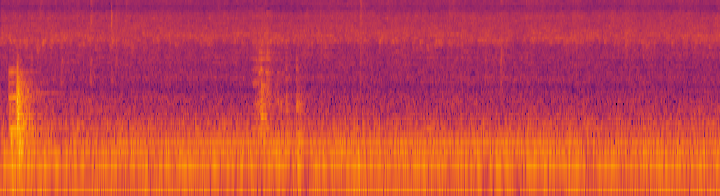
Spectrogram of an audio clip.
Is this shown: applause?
no

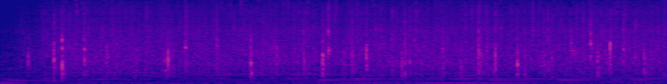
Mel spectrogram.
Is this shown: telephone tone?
no

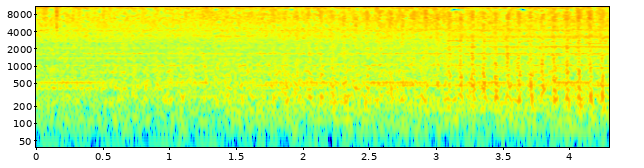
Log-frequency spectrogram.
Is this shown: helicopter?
yes

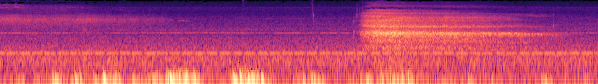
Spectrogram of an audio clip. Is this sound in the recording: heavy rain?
no

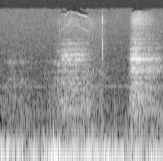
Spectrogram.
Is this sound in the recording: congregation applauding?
no

